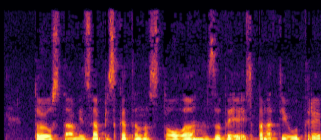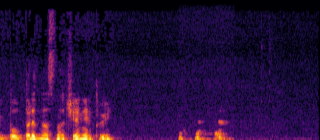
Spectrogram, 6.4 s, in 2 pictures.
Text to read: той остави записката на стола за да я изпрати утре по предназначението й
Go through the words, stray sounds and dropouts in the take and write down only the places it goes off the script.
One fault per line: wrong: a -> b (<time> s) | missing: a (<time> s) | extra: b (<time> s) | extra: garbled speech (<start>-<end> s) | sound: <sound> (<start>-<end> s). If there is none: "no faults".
sound: laugh (5.0-5.6 s)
